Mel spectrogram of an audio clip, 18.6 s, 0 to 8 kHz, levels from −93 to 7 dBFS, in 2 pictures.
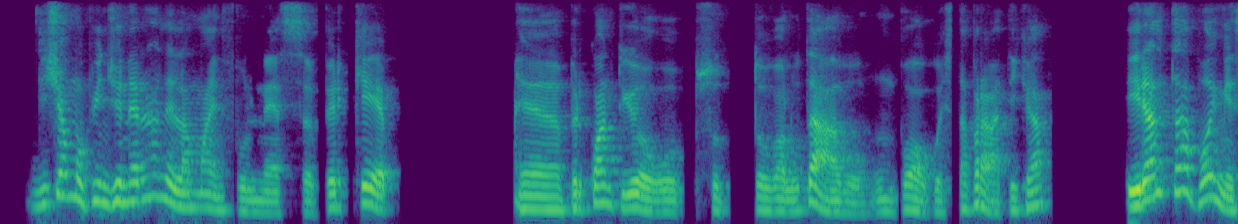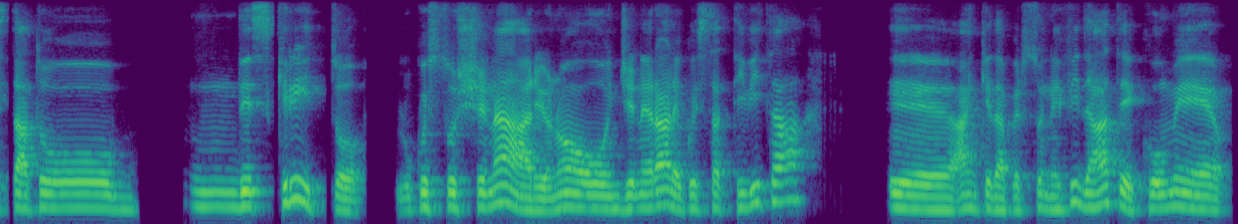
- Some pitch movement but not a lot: Yes, average, 4.2 semitones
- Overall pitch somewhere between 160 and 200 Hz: No, medium, 140 Hz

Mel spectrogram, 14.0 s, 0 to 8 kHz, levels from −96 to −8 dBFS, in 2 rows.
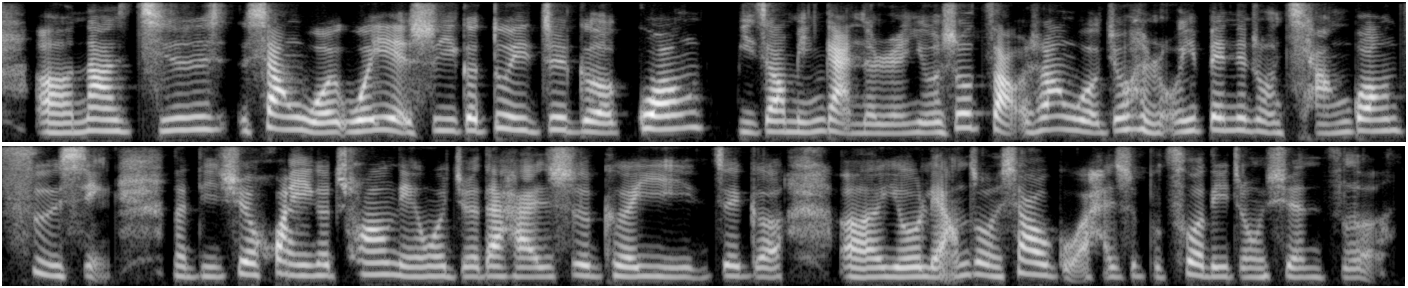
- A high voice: Yes, high, 220 Hz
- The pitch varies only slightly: No, average, 3.6 semitones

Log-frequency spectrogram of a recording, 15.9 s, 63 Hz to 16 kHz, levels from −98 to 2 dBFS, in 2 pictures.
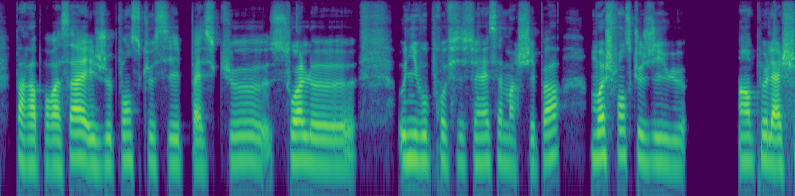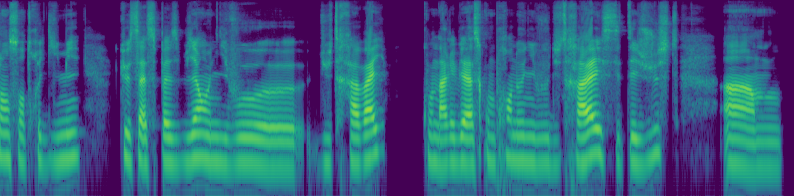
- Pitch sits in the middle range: Yes, medium, 165 Hz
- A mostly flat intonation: Yes, narrow, 1.9 semitones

